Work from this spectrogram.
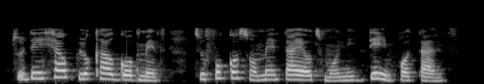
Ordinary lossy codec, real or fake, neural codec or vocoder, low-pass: none; real; none; 5.4 kHz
